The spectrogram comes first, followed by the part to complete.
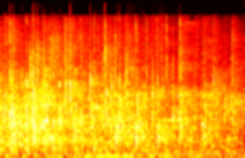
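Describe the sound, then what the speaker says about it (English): Studio audience at an antiques quiz gameshow breaks into a short burst of applause, dense clapping that holds steady for about three seconds and slowly thins. "Give her a round of applause."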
